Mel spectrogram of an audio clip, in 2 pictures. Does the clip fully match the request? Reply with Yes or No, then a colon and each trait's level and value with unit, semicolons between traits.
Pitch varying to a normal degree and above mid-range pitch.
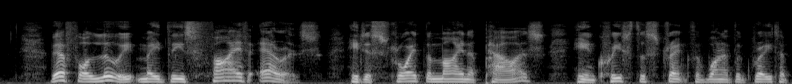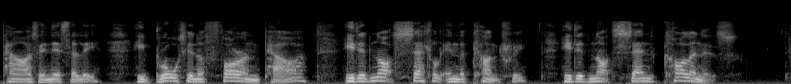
No: average, 4.0 semitones; low, 130 Hz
